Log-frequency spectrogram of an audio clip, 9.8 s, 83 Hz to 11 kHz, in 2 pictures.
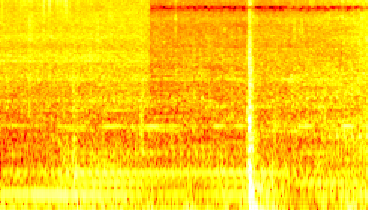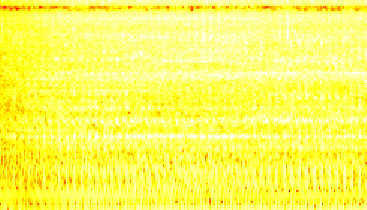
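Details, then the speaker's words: Fiat 500 engine just after DIY timing belt replacement, first start: after a thump it settles into a smooth steady idle with no ticking or rattle, faint music behind; started no problem: normal idle. "pretty good sounds good started up no problem let's just have a listen outside"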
